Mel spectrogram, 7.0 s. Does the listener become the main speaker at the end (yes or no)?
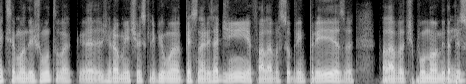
no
